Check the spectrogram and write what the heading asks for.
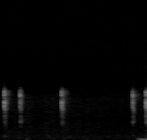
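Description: Near silence with a few faint, sparse clicks in the first second, from a computer pointing device while numbers are drawn on screen.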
